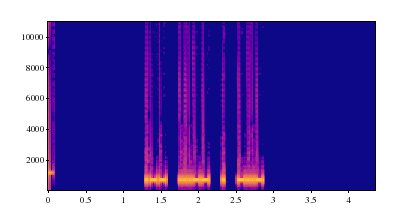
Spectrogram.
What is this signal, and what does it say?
Morse code, heard as a keyed tone, about 40 wpm, spaced as for 29 wpm, 700 Hz. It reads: W3EX
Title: USA Call Signs - 4 Characters - 2x Character Spacing - 40wpm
